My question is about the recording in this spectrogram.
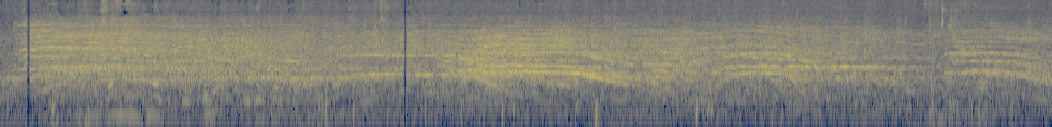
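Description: Fencing-hall ambience during a live foil bout: many overlapping distant voices, with gliding squeak-like tones and light footfalls that fit fencers' shoes working the piste.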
